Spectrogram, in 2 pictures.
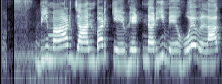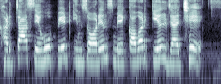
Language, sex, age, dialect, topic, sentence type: Maithili, female, 18-24, Bajjika, banking, statement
